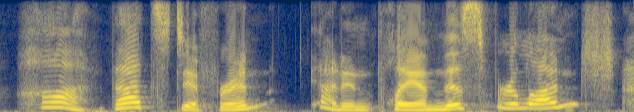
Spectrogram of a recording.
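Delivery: high-pitched, bemused surprise; bemused realisation. Retold or imitated. Diner realises she is at a plastic surgeon's office, bemused.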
